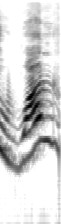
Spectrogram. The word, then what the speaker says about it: one: And when we will pronounce this word, then we will see that it is 1 rupee note. So the starting sound is a word, that is a consonant sound.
